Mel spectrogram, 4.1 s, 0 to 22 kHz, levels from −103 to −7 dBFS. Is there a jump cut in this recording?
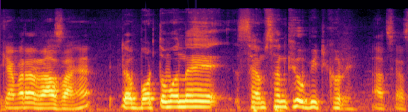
no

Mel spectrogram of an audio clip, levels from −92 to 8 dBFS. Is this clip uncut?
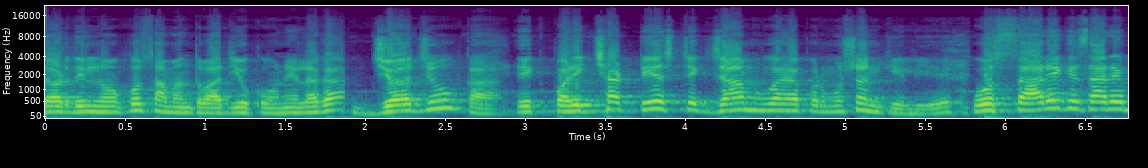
no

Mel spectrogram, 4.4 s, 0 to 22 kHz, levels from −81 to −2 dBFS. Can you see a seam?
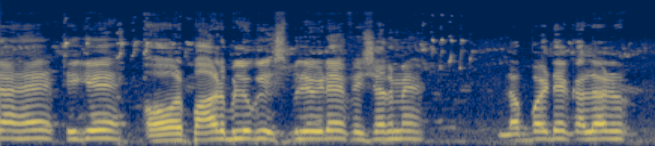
no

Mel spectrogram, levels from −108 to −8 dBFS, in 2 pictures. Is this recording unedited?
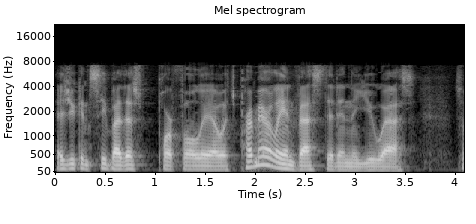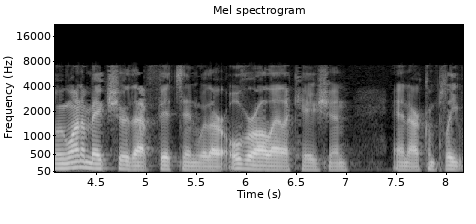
yes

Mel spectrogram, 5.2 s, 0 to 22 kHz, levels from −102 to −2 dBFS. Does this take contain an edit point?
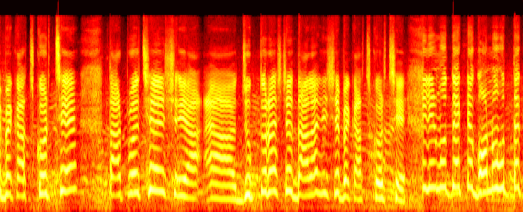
yes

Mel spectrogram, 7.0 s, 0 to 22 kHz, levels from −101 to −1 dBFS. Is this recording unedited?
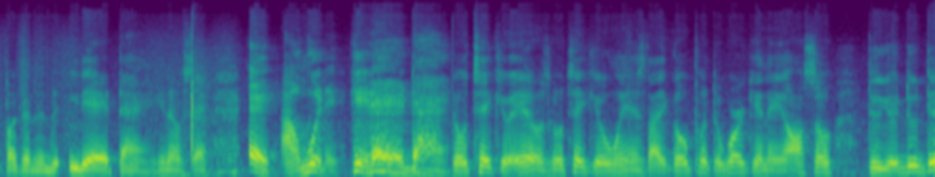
no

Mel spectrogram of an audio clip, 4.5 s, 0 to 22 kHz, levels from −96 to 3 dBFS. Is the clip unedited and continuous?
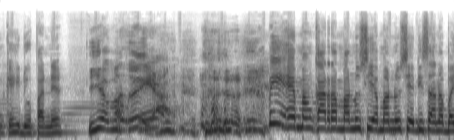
no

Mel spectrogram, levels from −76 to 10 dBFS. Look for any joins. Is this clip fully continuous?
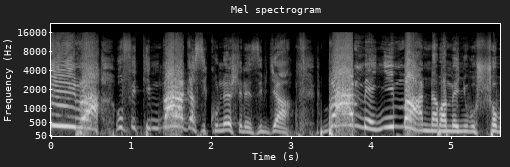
no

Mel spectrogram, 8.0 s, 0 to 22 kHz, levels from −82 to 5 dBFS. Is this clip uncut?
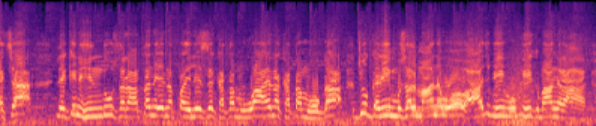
no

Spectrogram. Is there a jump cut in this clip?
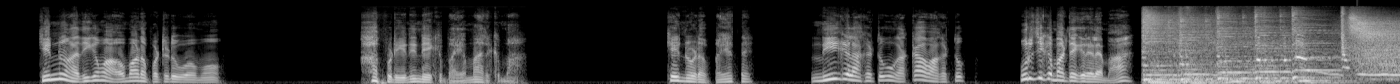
no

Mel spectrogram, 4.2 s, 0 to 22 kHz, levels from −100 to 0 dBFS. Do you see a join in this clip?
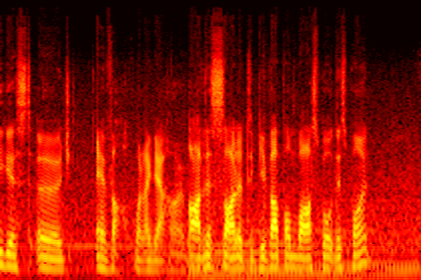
yes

